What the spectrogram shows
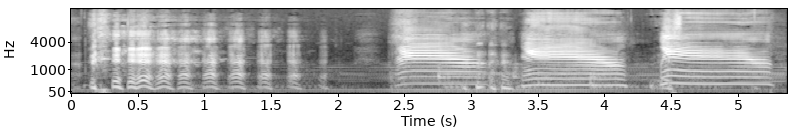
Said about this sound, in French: Moi, c'est mon chat à 2 h du matin, ça. Ah, c'est des chats, c'est nocturne. Là, ben, on a oublié d'y mettre de la bouffe, hein? Fait que là, ils s'en viennent dans la chambre, les gratte sur le lit.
